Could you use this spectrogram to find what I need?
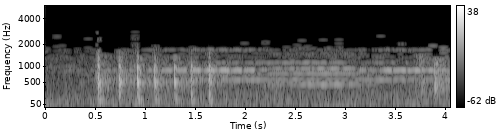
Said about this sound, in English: Who knocks at this hour?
